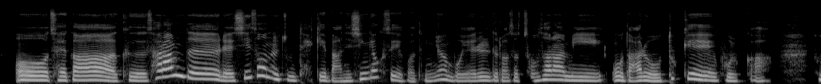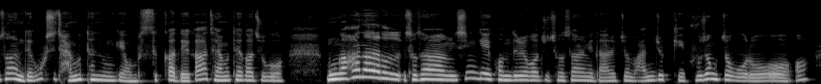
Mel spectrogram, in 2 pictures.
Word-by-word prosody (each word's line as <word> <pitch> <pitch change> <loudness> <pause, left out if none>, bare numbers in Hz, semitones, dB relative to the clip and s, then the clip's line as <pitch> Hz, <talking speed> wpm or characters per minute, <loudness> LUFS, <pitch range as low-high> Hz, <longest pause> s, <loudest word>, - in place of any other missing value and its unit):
어 200 -1 +3
제가 195 -2 +1
그 170 -1 -3
사람들의 260 - +1
시선을 315 - -2
좀 195 -5 -7
되게 180 0 -8
많이 145 0 -7
신경 265 - -4
쓰이거든요. 175 - -7
뭐 165 -4 -7
예를 170 +3 -4
들어서 165 -2 -7
'저 170 +1 -12
사람이 185 -5 -1
어 190 0 -1
나를 175 +2 -2
어떻게 200 - -1
볼까?', 160 -2 -9 0.4
'저 215 - -7
사람 255 -2 +4
내가 185 -1 +1
혹시 250 +1 -3
잘못한 210 -1 +2
게 185 -2 -2
없을까?', 150 +7 -2
'내가 170 +9 +1
잘못해 200 -1 +2
가지고 180 -3 -2 0.4
뭔가 240 +4 +8
하나라도 300 -6 +5
저 220 +2 +1
사람 225 -3 +4
심기 260 +2 0
건드려 200 -2 +2
가지고 190 -1 -9
저 185 0 -3
사람이 185 -1 -2
나를 165 +1 -4
좀 170 +1 -4
안 170 +3 -2
좋게 210 -3 -4
부정적으로 170 -8 0
어 210 +3 -5
195 Hz, 350 characters per minute, -25 LUFS, 170-225 Hz, 0.4 s, 뭔가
